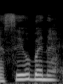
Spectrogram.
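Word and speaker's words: 西班牙: Jika Jian Wang ada di sini, dia akan mengatakan bahwa ini dibangun dengan gaya Seobanah Espana dalam pengucapan China."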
